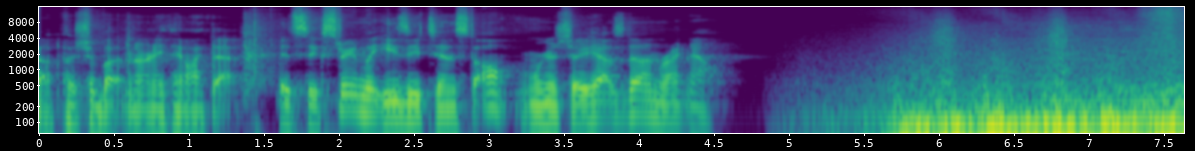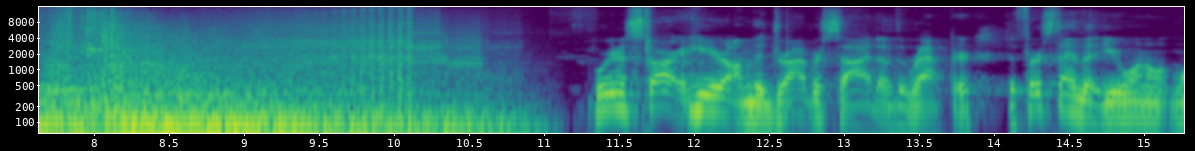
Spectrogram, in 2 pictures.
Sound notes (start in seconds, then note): 5.0 sound effect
